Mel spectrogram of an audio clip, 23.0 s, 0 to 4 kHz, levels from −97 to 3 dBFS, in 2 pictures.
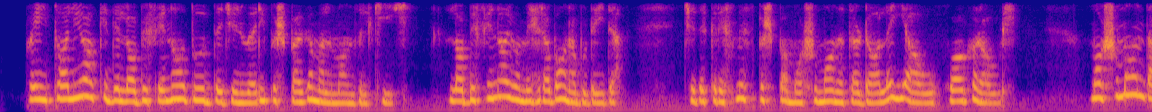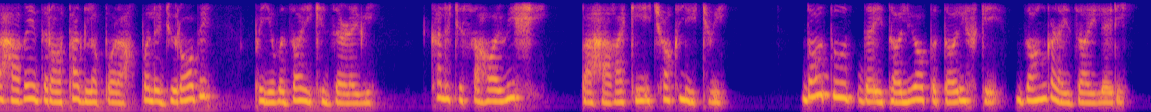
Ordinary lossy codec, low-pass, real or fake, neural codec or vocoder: none; 3.6 kHz; real; none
